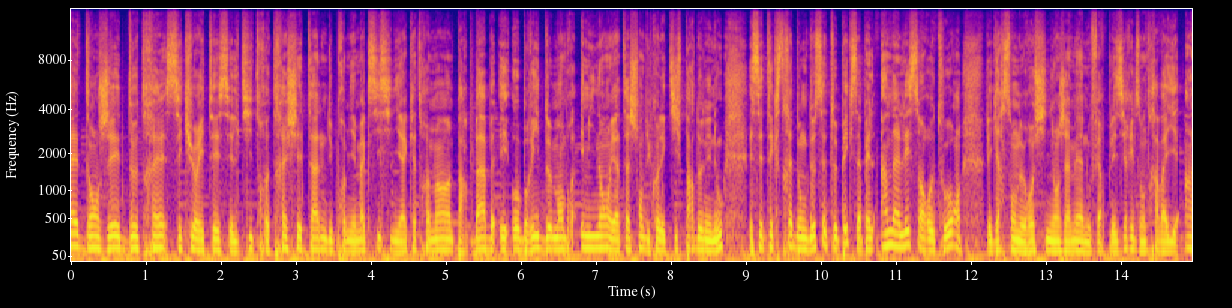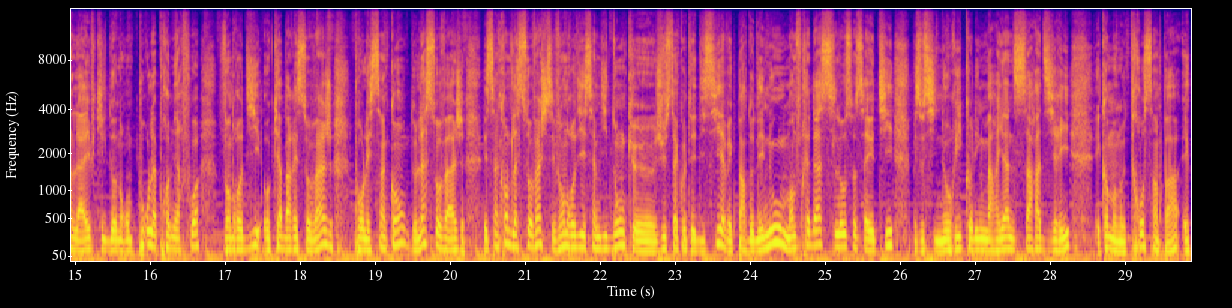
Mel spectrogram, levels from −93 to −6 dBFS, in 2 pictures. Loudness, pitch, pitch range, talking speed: -11 LUFS, 120 Hz, 110-135 Hz, 215 wpm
